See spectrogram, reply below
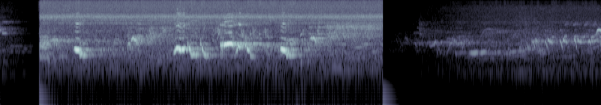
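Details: Hooded butcherbird song for songbird training: bold fluty notes, several sharply falling, over a constant high electronic whine, then a pause followed by soft rising warbles.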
